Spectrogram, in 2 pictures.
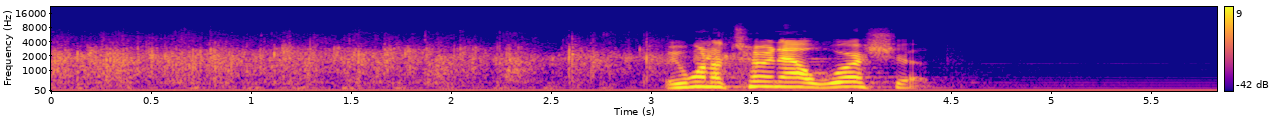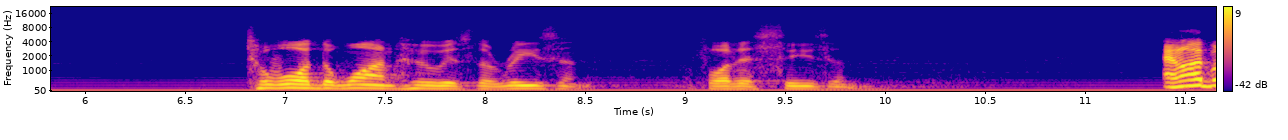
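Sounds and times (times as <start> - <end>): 
congregation clapping hands: 0.0 - 3.6
speech: 3.1 - 4.5, 6.8 - 10.0, 11.4 - 11.6.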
